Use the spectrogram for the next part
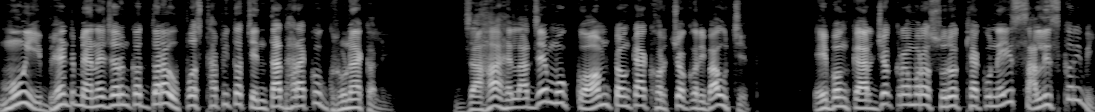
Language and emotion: Odia, disgusted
